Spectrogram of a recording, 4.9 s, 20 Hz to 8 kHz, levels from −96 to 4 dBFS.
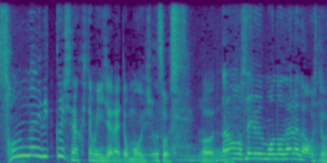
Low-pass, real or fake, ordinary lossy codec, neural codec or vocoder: none; real; none; none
